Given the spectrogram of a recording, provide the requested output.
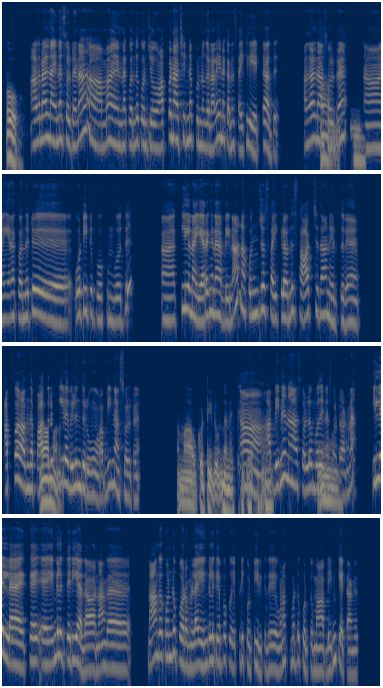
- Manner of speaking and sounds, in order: drawn out: "வந்துட்டு"; other noise
- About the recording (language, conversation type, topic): Tamil, podcast, உங்கள் மனதில் பகிர்வது கொஞ்சம் பயமாக இருக்கிறதா, இல்லையா அது ஒரு சாகசமாக தோன்றுகிறதா?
